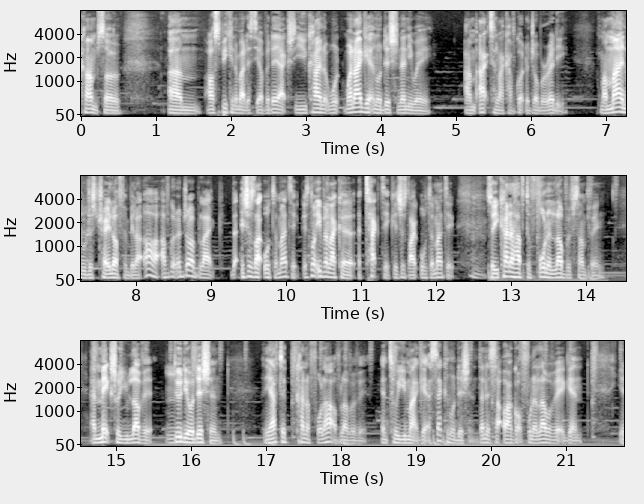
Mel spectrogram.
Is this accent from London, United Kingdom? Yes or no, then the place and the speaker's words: yes; London, United Kingdom; I grew up in Southwest Battersea.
